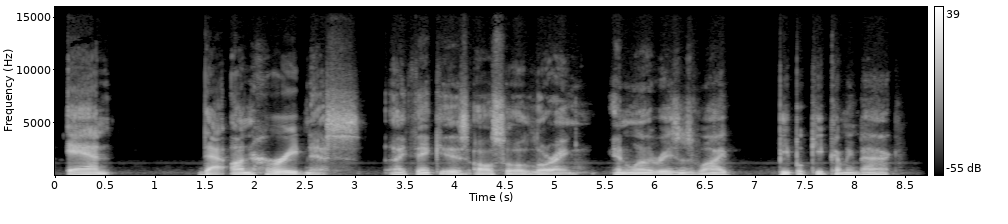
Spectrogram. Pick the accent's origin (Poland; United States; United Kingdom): United States; Burlington, Vermont; I was born in Burlington, um, grew up there my whole life.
